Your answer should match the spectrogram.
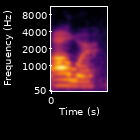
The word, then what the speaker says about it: hour: ያቺ ናት ናውን አምታደርግልን። half hour እሺ half ኮንሶናንት ነው አፍ አይደለም half ነው። so a ነው የሚሆነው አይደለ?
